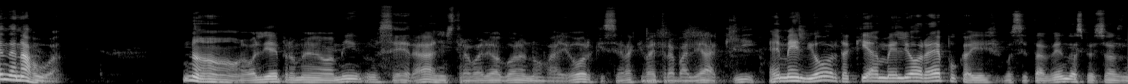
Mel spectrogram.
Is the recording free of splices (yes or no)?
no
